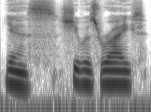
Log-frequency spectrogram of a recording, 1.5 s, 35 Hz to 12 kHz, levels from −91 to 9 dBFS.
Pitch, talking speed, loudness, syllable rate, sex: 150 Hz, 160 wpm, -15 LUFS, 2.9 syllables/s, female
